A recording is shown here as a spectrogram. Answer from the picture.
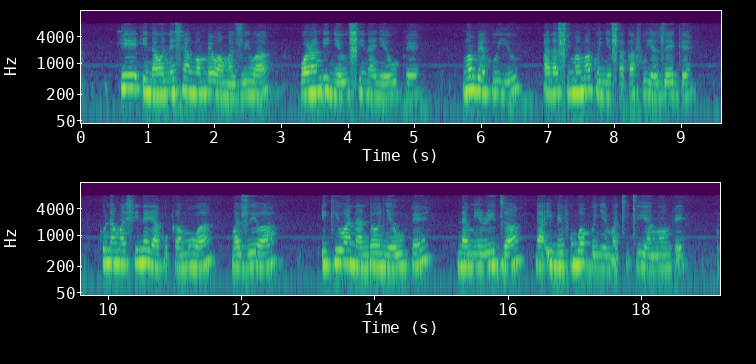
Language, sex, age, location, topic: Swahili, female, 18-24, Kisii, agriculture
